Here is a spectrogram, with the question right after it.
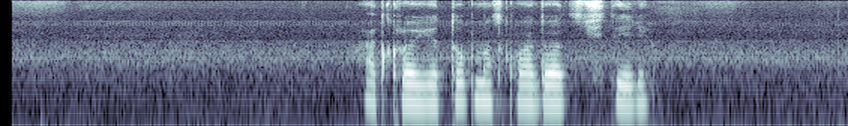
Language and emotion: Russian, neutral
